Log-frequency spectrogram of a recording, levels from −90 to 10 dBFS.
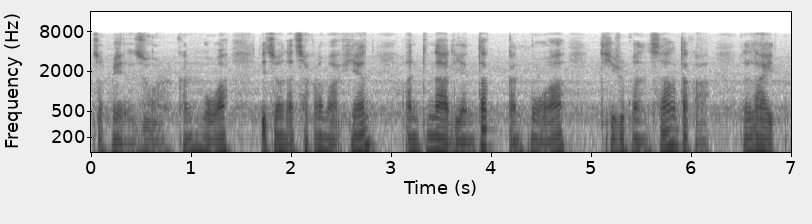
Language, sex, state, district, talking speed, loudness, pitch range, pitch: Mizo, male, Mizoram, Aizawl, 180 wpm, -19 LUFS, 90-100 Hz, 95 Hz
